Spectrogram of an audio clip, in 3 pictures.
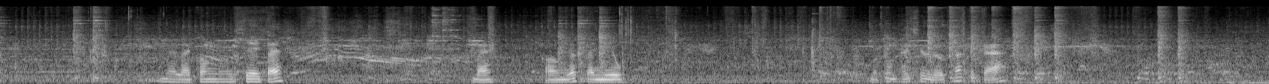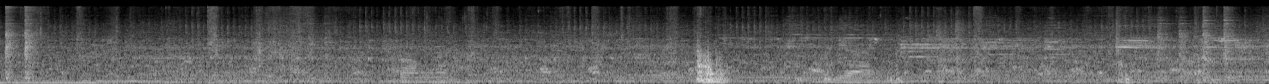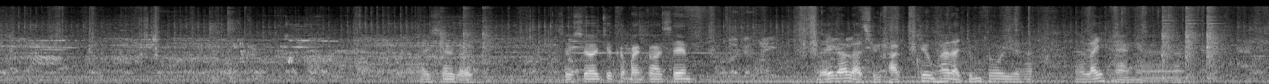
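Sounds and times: indistinct voices: 0.0s - 38.0s.

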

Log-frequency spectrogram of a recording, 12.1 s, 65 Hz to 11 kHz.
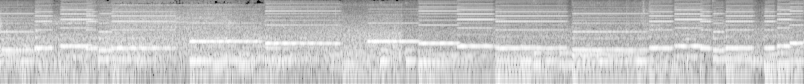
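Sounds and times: simple melody over bass line: 0.0s - 12.0s.

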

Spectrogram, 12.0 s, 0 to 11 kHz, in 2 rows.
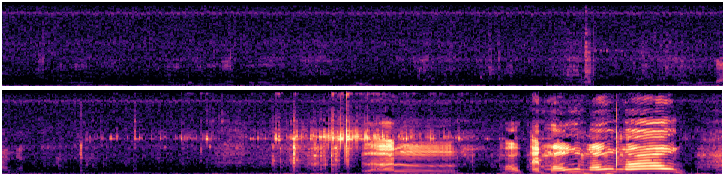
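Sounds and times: metallic clinks and jangling: 6.6s - 10.3s.

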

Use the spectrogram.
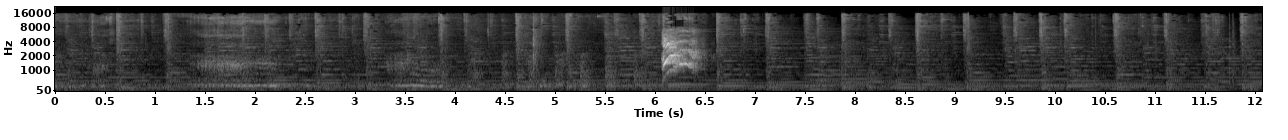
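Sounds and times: background music: 0.0s - 12.0s
small dog yelp: 6.0s - 6.6s.

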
